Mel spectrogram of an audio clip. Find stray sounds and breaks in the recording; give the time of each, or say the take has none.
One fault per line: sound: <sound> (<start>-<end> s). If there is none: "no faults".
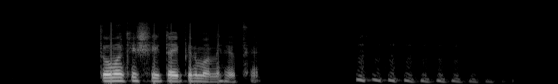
sound: laugh (3.5-5.1 s)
